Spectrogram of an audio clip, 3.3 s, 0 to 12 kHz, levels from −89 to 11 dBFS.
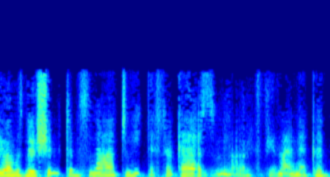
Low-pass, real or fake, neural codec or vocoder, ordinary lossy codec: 7.2 kHz; fake; codec, 16 kHz, 0.5 kbps, FreqCodec, smaller model; MP3, 32 kbps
